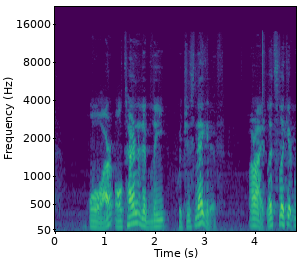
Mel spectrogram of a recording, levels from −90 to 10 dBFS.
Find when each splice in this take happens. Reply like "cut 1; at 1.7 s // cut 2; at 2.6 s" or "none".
cut 1; at 2.3 s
